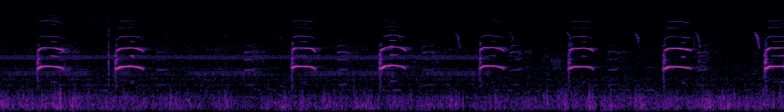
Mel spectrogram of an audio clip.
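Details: Female black-winged stilt calling insistently, short nasal barking notes roughly every second with uneven gaps, over a continuous faint high-pitched drone and low background noise.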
